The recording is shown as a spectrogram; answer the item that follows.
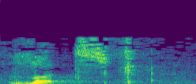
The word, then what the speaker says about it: Lutsk: It is pronounced Lutsk, L-U-T-S-K.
